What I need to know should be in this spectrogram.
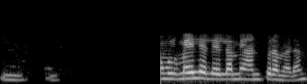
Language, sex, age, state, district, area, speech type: Tamil, female, 30-45, Tamil Nadu, Tiruchirappalli, rural, conversation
